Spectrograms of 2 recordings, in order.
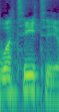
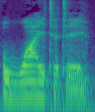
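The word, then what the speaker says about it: Waititi: intro for the film I've been saying what TT all these years it's YT but if I slept and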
